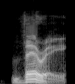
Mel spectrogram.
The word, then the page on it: very: British English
